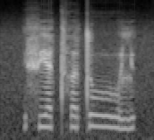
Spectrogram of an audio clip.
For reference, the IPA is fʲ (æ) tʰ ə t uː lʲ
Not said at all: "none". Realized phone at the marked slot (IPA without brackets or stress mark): æ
